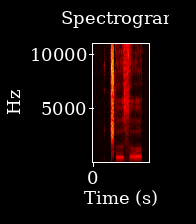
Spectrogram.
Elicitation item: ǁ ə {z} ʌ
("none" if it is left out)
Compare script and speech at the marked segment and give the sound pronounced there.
z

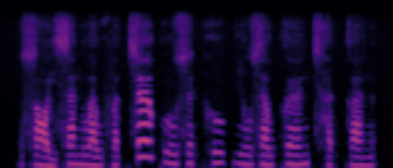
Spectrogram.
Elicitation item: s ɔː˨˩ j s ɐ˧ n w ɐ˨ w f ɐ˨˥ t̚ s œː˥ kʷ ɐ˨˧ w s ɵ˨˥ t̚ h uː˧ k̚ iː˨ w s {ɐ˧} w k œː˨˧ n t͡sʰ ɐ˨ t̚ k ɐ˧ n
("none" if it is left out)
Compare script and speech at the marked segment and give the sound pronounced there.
ɐ˨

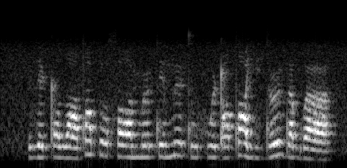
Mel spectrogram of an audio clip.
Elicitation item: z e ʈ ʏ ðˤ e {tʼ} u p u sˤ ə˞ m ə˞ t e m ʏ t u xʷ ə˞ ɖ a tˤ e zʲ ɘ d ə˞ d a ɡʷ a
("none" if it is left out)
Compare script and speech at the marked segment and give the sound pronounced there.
tˤ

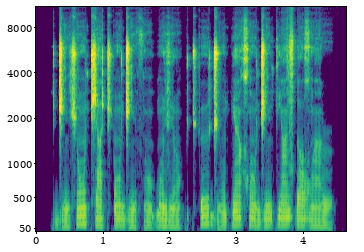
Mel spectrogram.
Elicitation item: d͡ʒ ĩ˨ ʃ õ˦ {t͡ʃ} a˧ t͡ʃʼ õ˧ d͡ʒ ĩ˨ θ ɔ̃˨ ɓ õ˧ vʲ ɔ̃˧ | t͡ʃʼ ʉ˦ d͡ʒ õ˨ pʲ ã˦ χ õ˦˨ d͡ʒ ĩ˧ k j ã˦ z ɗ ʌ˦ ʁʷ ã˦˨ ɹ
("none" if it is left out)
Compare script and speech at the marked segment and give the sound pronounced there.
t͡ʃ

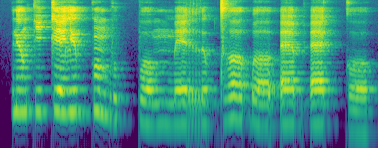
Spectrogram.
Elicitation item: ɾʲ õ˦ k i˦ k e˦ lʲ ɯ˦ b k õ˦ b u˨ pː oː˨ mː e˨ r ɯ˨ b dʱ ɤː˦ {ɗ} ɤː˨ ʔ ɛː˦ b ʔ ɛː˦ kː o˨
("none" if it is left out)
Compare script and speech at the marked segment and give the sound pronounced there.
ɓ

